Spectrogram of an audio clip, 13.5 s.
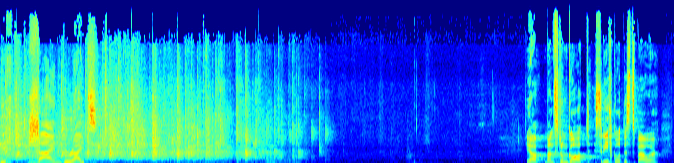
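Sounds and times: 
speech: 0:00.0 - 0:02.0, 0:10.5 - 0:13.4
audience applause: 0:00.0 - 0:06.8.

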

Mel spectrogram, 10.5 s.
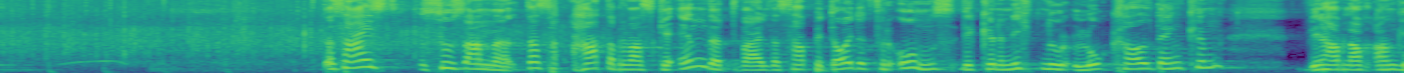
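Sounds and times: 
audience applause: 0:00.0 - 0:04.7
speech: 0:02.4 - 0:10.5.

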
